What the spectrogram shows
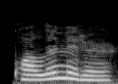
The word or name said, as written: qualimeter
